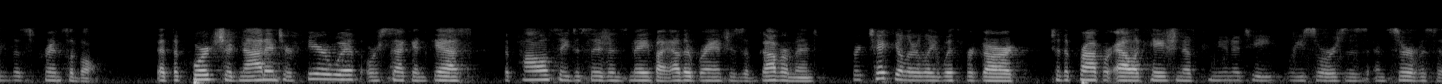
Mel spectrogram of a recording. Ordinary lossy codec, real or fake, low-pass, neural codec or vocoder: Opus, 16 kbps; real; 5.4 kHz; none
